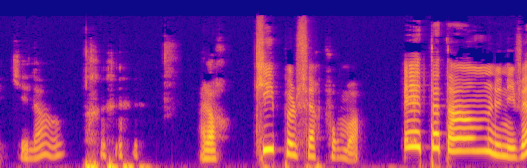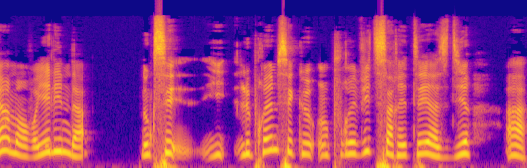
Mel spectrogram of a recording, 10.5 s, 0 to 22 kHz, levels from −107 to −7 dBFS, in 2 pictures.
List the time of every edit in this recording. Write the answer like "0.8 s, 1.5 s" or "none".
1.8 s, 6.7 s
